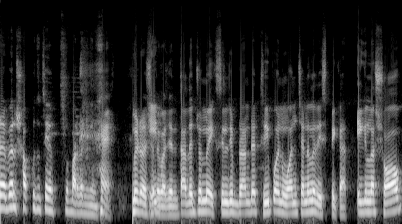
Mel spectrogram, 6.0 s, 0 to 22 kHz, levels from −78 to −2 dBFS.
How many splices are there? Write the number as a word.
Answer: one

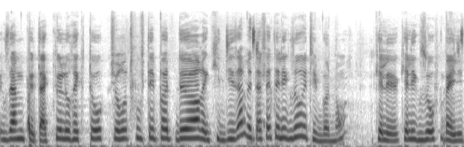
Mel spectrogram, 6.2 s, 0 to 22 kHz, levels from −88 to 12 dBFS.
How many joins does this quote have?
one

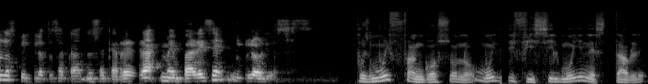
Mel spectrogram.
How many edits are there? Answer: one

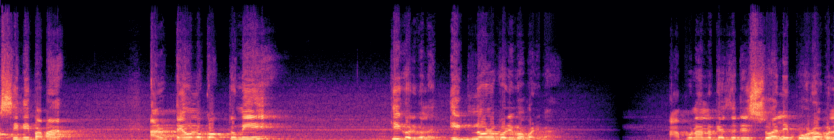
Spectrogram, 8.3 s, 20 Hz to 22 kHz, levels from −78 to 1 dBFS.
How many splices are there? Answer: one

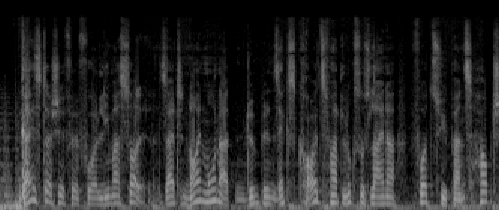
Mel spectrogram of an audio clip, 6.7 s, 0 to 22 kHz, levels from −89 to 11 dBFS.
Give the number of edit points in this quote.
zero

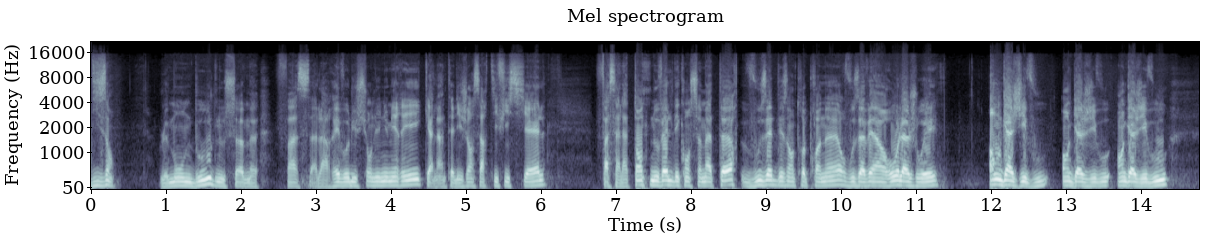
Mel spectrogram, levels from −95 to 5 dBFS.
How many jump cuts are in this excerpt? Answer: one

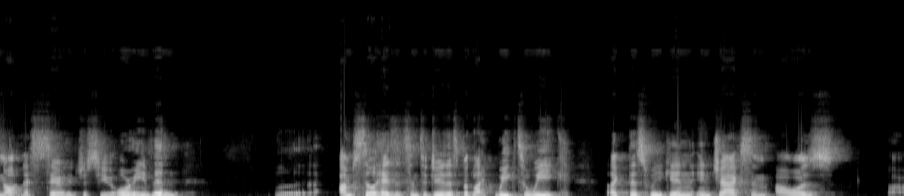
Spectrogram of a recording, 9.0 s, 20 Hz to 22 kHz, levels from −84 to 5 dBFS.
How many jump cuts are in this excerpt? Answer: zero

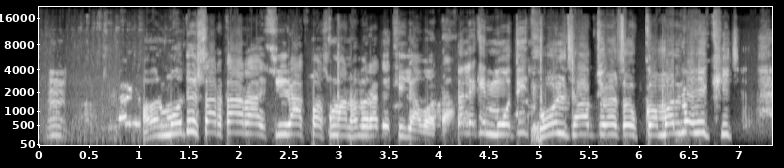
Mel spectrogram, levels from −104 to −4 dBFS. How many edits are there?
one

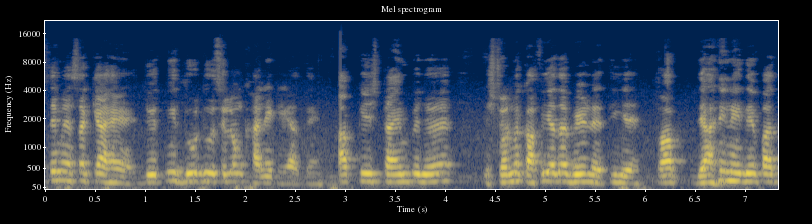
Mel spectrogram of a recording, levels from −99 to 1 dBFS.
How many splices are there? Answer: one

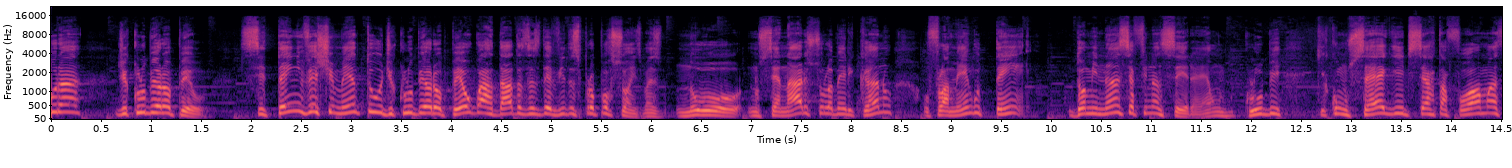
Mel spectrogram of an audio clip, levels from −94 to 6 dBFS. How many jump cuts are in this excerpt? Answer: zero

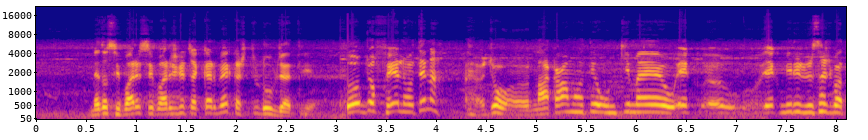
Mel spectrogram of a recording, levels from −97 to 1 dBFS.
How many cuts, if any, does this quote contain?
one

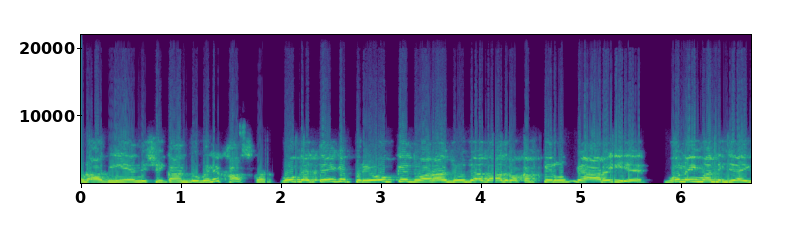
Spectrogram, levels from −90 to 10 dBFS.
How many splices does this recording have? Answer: one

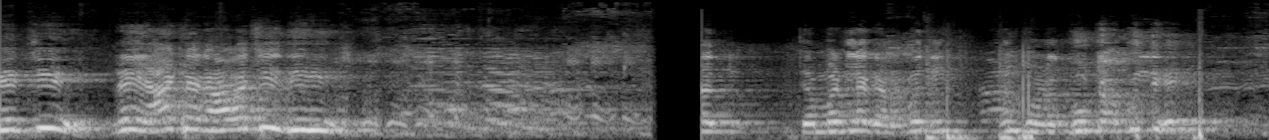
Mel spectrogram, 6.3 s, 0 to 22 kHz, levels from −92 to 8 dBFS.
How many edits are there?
one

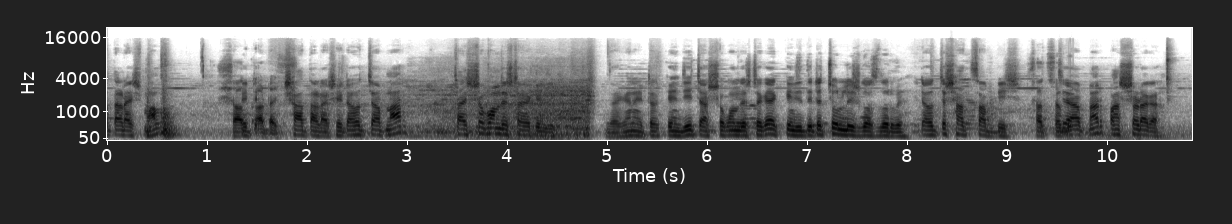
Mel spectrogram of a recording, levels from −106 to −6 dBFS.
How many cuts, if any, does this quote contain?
three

